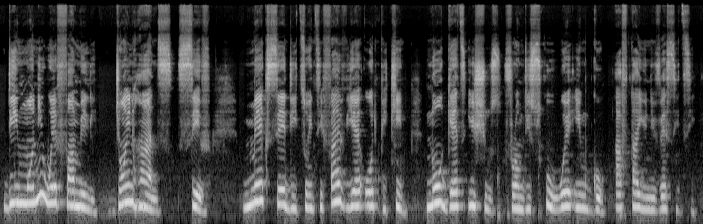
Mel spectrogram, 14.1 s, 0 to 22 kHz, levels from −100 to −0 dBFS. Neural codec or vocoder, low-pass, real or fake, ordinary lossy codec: vocoder, 48 kHz, 128 mel bands, Vocos; none; fake; none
